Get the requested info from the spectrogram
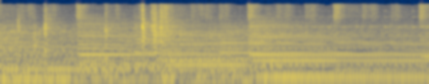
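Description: Background music: a solo piano arrangement of a theme tune, with notes and chords changing every half second or so.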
